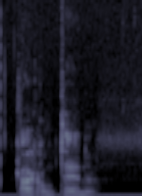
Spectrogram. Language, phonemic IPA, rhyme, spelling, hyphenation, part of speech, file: Dutch, /ˌkaː.rɑnˈtɛː.nə/, -ɛːnə, quarantaine, qua‧ran‧tai‧ne, noun, Nl-quarantaine.ogg
- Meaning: 1. a quarantine, sanitary measure of isolating infected people; its duration or site 2. any isolation, exclusion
